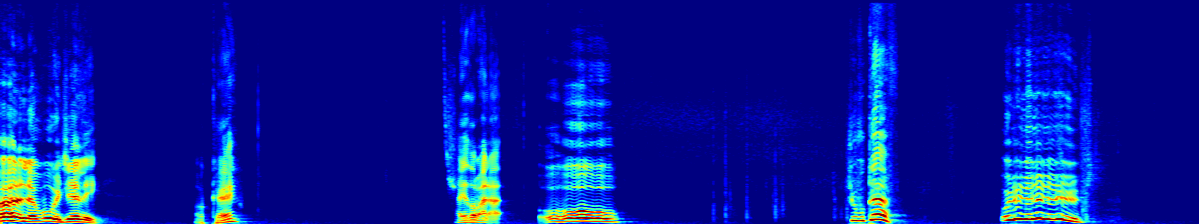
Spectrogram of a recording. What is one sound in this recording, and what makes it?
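A young man speaks and exclaims close to a microphone.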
